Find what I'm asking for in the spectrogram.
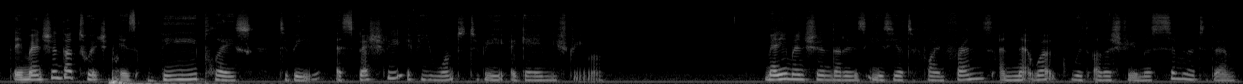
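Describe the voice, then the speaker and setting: A woman's voice: mid-range voice, vocal fry, warm tone, slight background noise. A young woman hosting her podcast, reading a chatty, informal scripted segment. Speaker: podcast host.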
